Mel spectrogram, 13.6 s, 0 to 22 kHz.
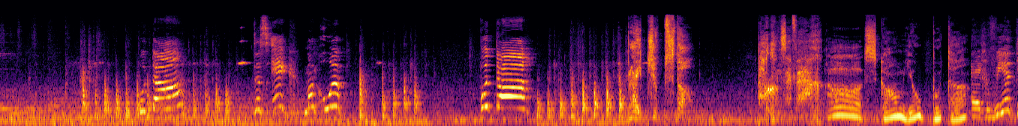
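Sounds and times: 
knocking on a door: 0:01.0 - 0:03.5, 0:04.7 - 0:05.7, 0:07.1 - 0:08.5
people talking: 0:01.8 - 0:02.5, 0:03.4 - 0:04.7, 0:08.3 - 0:09.3, 0:10.1 - 0:13.5.

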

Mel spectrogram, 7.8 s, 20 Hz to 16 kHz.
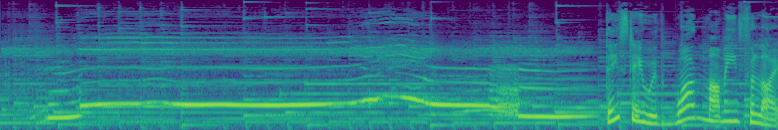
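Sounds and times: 
soft music: 0:00.0 - 0:07.7
arctic wolf howling: 0:00.3 - 0:06.0
speech: 0:06.2 - 0:07.7.

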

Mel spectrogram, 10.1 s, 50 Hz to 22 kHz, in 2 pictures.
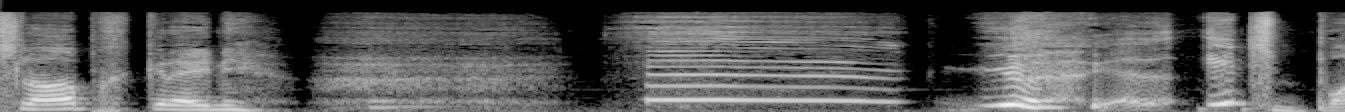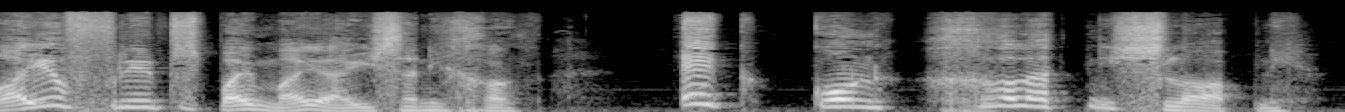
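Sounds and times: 
speech: 0:00.0 - 0:01.1, 0:03.7 - 0:10.0
loud human yawn with breathy inhale and falling voiced groan: 0:01.2 - 0:04.5.

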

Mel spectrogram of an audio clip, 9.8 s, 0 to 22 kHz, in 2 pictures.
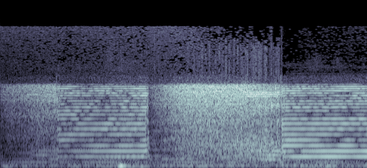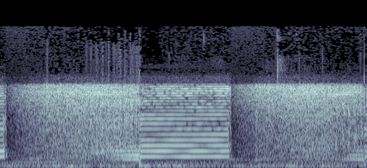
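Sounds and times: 
crackling shortwave static: 0:00.0 - 0:09.7
shortwave ghost station harsh droning buzz tone: 0:00.0 - 0:09.7.

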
